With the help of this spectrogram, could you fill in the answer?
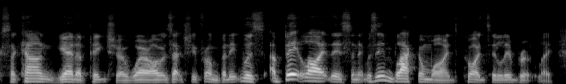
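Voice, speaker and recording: Heard in a dry, close sound with no echo, a man speaks with a Birmingham accent and lively intonation. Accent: Birmingham (Brummie) English. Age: 60s. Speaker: business speaking coach. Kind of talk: webinar presentation. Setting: studio. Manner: conversational with frequent fillers.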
